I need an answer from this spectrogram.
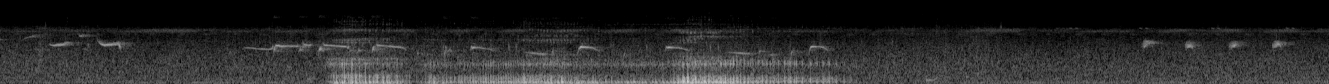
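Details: Tiger roaring: two deep, rumbling bursts, one lasting about a second and a later one about a second and a half, heavy in low pitch, while small birds chirp and whistle throughout with high, quick, repeated notes.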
